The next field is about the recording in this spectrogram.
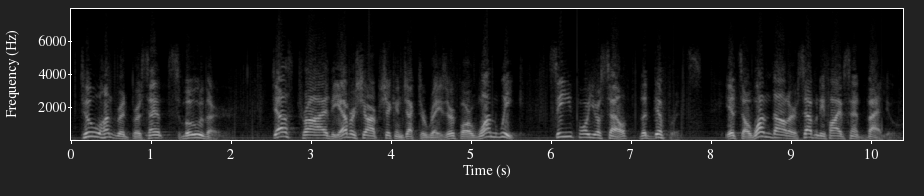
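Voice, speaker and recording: A man reading a 1940s radio commercial as an announcer, with punchy, emphatic salesmanship. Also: on the high side. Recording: muffled 1940s radio, slightly husky sound.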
